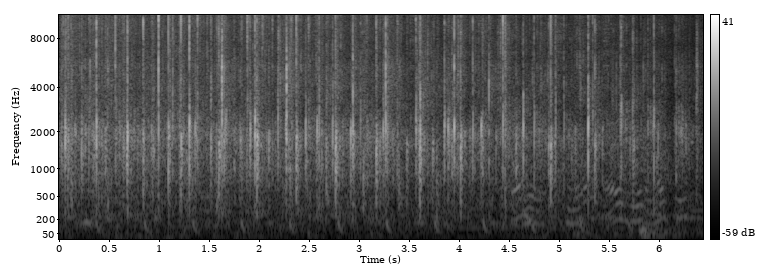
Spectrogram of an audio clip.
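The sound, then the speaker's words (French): An audience bursts into sustained applause for a birthday, a dense, steady patter of many hands clapping for several seconds before easing off at the end, with a few voices faintly mixed in underneath. “Euh, paraît-il que c'est c'est ton anniversaire aujourd'hui, donc on te souhaite un très bel anniversaire et on peut applaudir.”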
